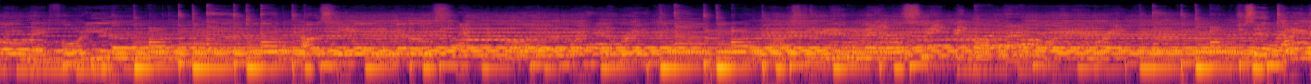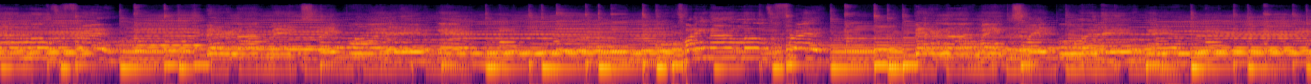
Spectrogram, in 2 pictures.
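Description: Instrumental break of a live acoustic roots band: a strummed acoustic guitar and an accordion, with a lap-played slide guitar gliding up between notes several times.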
